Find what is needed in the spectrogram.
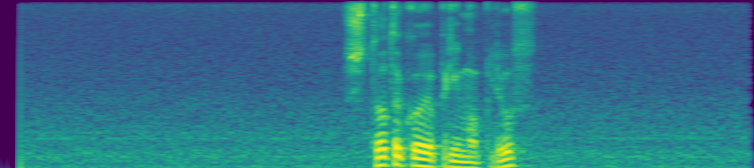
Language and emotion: Russian, neutral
